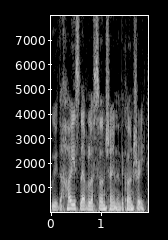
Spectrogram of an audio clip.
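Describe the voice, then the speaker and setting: An Irish man in his thirties speaks very fast as a podcast guest in a casual interview, his mid-range voice steady in tone and creaky. He rambles, restarts his sentences, and swears casually, and the recording is dry.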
